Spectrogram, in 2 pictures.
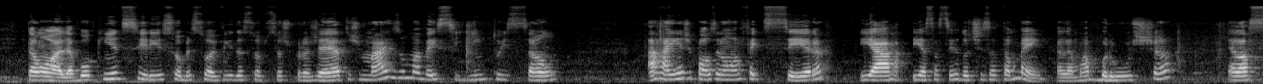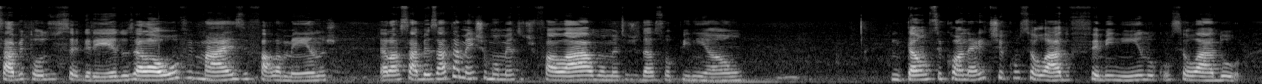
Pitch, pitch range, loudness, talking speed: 205 Hz, 195-230 Hz, -19 LUFS, 165 wpm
